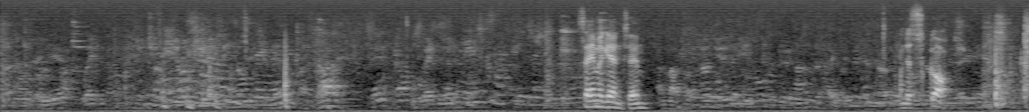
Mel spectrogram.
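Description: An elderly man talks quietly.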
